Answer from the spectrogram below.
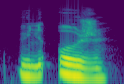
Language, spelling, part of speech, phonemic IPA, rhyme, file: French, auge, noun / verb, /oʒ/, -oʒ, Fr-auge.ogg
- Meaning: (noun) 1. trough (long, narrow container for feeding animals) 2. mixing tub, mortar box (pan or tub for mixing mortar) 3. bucket (of a water wheel)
